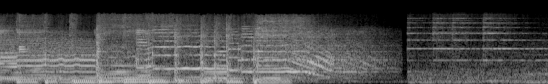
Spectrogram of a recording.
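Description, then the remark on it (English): San Francisco Bay Area cable car sounds: layered metallic whines and squeals over a rumbling rail clatter, easing off midway, then an abrupt cut to a steadier humming drone with high tonal ringing. No one speaks. “A little bit of cable car sound there.”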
